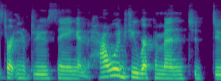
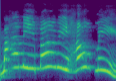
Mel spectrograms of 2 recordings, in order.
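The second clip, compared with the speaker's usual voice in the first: put-on frantic child's scream, very high. Speaker retells the child screaming when a YouTube commercial pops up: imitating a child screaming. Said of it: "she starts screaming".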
